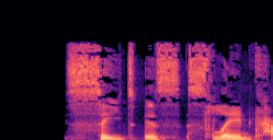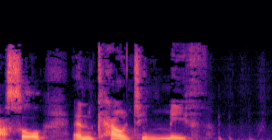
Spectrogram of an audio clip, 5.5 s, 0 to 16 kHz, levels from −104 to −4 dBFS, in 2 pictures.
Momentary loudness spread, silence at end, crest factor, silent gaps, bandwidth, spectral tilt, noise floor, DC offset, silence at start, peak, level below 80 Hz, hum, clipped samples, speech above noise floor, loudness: 12 LU; 0.8 s; 22 dB; none; 11.5 kHz; -4 dB/octave; -64 dBFS; under 0.1%; 0.7 s; -2 dBFS; -66 dBFS; none; under 0.1%; 42 dB; -23 LUFS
